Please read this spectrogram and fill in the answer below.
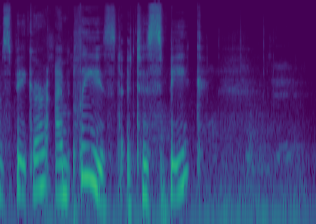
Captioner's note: speaking in french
